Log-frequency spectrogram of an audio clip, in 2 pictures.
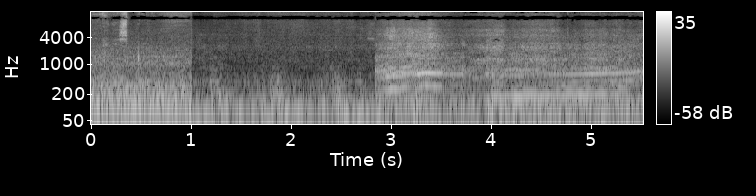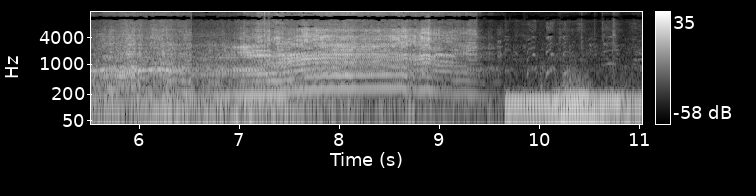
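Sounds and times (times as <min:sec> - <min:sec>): car engine revving: 0:02.8 - 0:10.2.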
